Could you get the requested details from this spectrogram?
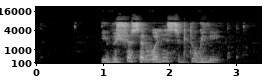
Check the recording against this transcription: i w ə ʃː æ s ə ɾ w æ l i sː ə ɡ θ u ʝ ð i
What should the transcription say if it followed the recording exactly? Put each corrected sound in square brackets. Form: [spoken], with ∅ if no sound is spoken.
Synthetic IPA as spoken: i [v] ə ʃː æ s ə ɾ w æ l i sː ə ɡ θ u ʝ ð i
